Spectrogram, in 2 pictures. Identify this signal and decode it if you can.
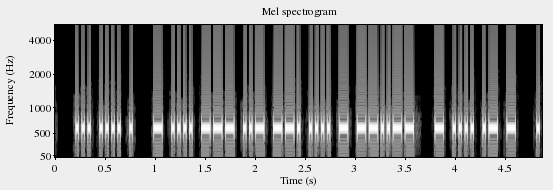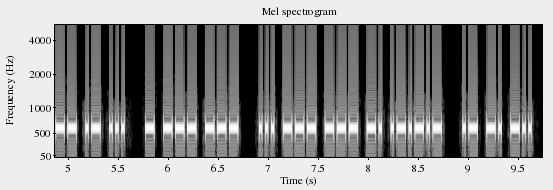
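Morse code, heard as a keyed tone, about 40 wpm, 600 Hz. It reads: SHE THOUGHT, THAT WAS TOO SOON. AND
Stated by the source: Morse code at 40 wpm, practice text, CW med Gnister.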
